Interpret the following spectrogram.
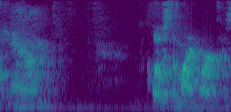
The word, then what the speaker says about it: Cairn: It's not Karen, like someone who's going to call the cops on you for parking in the wrong parking spot. Okay. It's Cairn, one syllable.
